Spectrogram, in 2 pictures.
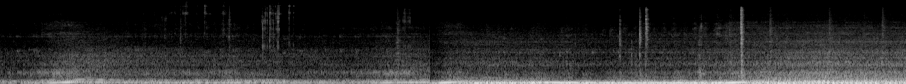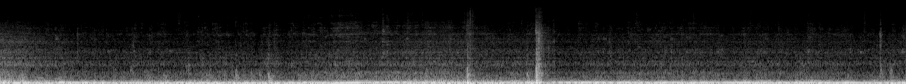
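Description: A home-built Datsun 240Z's engine rumbles loudly from inside the car, idling then rising as it pulls away and keeps driving, with occasional small clicks and rattles.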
